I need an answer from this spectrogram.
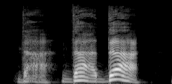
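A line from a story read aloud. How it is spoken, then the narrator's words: Exclaimed. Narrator (Russian): воскликнул Флем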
